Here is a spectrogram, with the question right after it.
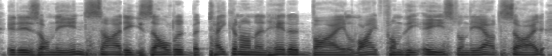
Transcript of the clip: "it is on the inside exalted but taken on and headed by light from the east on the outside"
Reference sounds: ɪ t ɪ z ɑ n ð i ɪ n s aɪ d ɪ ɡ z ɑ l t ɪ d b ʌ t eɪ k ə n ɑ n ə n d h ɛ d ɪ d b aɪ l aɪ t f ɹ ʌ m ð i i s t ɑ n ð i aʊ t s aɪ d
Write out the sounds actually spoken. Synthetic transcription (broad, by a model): ɪ t ɪ z n ð i ɪ n s aɪ d ɪ ɡ z ɑ l t ɪ d b ʌ t eɪ k ə n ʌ n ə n h ɛ d ɪ d b aɪ l aɪ t f ɹ ʌ m ð i i s t n ð i aʊ t s aɪ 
